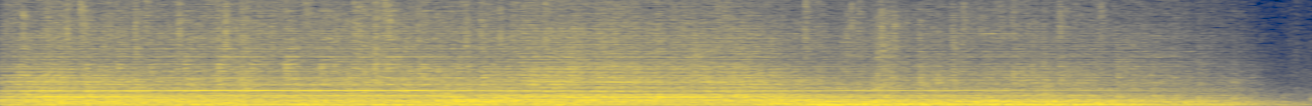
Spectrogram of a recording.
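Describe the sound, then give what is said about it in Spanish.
A train rushes past with a loud, steady rumble of wheels and carriages, and horn tones sound through it. The roar holds strong, then fades away at the end. “se escuchaba más cerca y más cerca el tren. De repente, sentí como el tren atravesó ya que pasó por debajo de mí.”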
